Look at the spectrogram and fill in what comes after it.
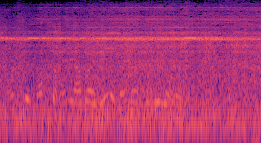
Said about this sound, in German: Oben quietscht die S-Bahn, unten in der Grenzallee staut sich der Verkehr vierspurig.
